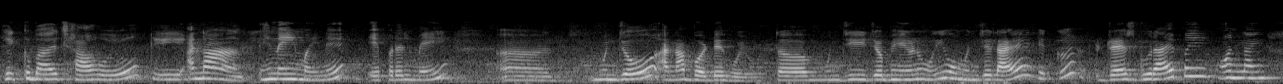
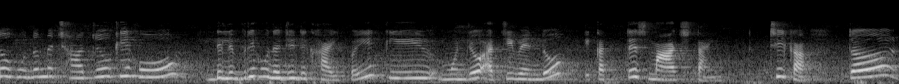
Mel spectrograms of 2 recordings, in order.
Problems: constant background noise, echo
